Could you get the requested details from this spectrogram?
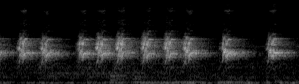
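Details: Yellow-vented bulbul, used as a lure to provoke rivals, giving a run of harsh, bubbly chattering notes repeated about three times a second with brief gaps.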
